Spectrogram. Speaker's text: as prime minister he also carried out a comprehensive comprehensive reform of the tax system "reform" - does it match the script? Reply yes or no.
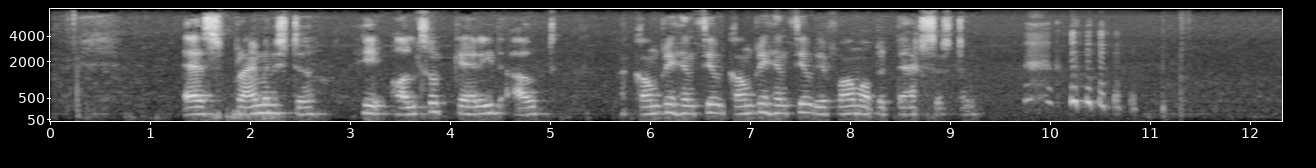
yes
